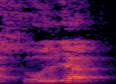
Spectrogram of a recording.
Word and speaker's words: soldier: फिर ध्यान से सुनिए, जब किसी वर्ड में डी के पहले एक से अधिक लेटर्स हो, अक्षर हो, और डी के बाद EUR, IER, UA, URE हो तो डी का उच्चारण ज होता है, ड नहीं होता है।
